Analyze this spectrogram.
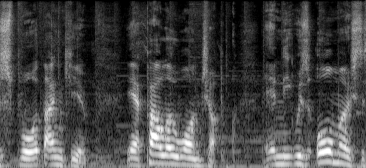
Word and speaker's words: Wanchope: Paulo Wanchope, or Wanchope, depending on how people wanted to pronounce it.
